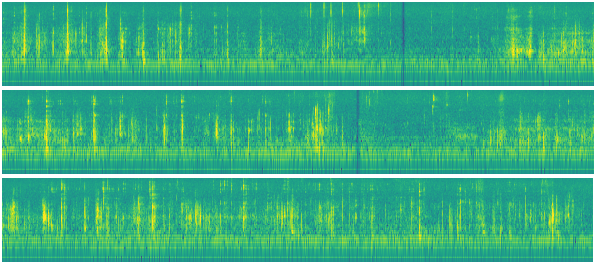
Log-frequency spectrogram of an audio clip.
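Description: Close-miked chewing of very soft, custard-soaked French toast with whipped cream, with many small mouth clicks throughout.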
